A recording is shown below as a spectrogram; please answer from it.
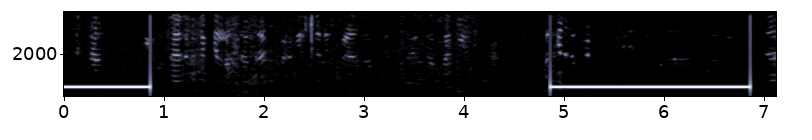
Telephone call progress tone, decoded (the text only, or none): ringback tone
